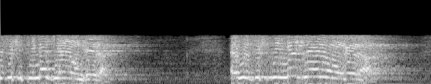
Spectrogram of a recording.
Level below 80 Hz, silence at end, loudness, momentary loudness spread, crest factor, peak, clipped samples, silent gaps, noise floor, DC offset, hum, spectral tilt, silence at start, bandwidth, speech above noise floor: -32 dBFS; 0.2 s; -2 LUFS; 14 LU; 4 dB; 0 dBFS; 20%; none; -35 dBFS; under 0.1%; none; -7.5 dB/octave; 0 s; 4 kHz; 32 dB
